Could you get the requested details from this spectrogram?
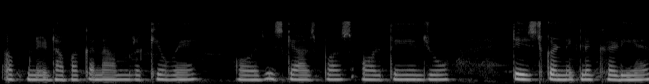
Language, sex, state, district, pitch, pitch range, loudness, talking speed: Hindi, female, Uttar Pradesh, Hamirpur, 220 Hz, 215-225 Hz, -35 LUFS, 175 wpm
